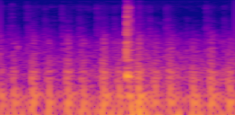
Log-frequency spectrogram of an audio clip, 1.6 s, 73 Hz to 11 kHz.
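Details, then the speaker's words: Ford Mondeo Mk4, 284,000 km, engine off, steering unlocked and turned: dull low knocking with one sharper clunk from a worn steering rack, the distributor hitting the teeth; owner suspects a botched tie rod replacement damaged it. "słyszycie ten dźwięk To jest ten właśnie dźwięk który kopałem było ewidentnie słychać"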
